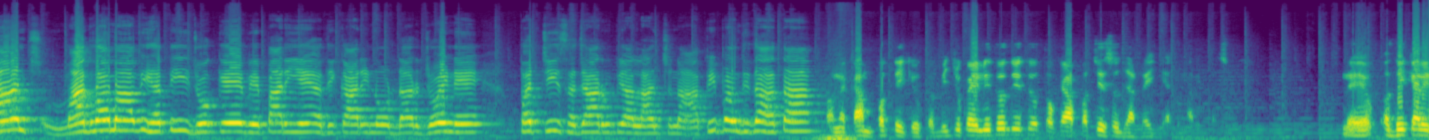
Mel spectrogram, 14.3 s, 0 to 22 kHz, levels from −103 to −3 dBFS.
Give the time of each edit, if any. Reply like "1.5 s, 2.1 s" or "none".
8.2 s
